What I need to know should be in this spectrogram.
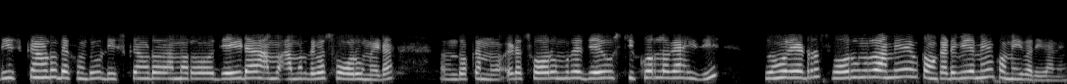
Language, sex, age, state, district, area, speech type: Odia, female, 18-30, Odisha, Balasore, rural, conversation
